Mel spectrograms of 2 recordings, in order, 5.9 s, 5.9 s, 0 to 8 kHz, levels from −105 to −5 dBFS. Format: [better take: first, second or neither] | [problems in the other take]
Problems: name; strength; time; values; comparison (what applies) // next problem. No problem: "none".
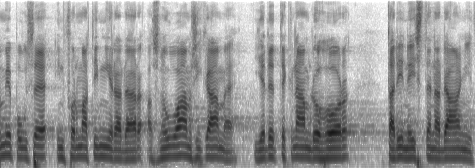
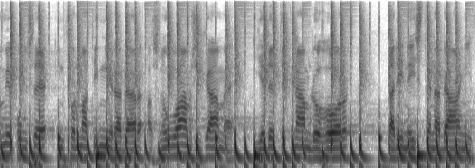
first | background sound (Drum kit); 5 dB above the speech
